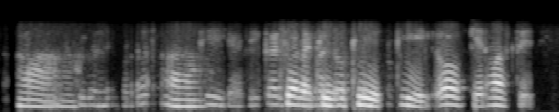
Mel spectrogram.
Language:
Dogri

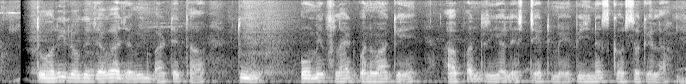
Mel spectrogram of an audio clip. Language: Bhojpuri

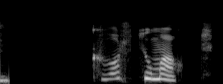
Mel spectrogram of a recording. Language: Icelandic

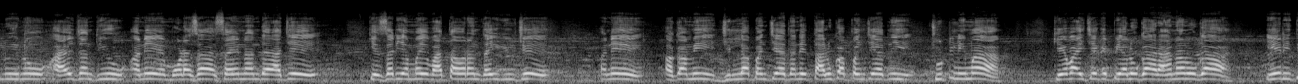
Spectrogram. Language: Hindi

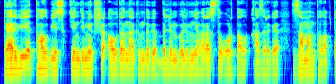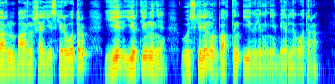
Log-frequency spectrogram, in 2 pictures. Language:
Kazakh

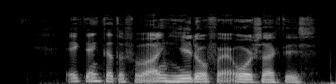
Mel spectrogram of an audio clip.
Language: Dutch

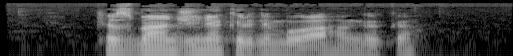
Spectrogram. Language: Central Kurdish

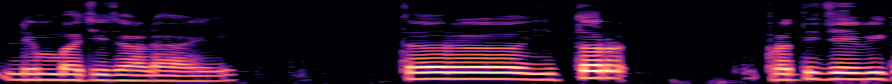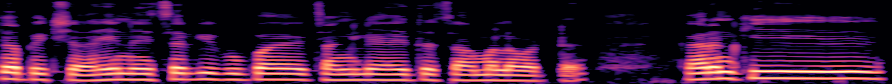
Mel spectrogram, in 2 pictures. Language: Marathi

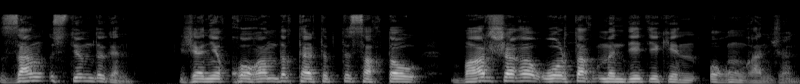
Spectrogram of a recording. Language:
Kazakh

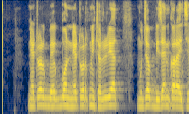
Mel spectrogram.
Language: Gujarati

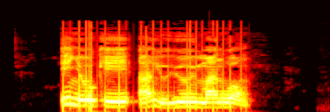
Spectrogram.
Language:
Basaa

